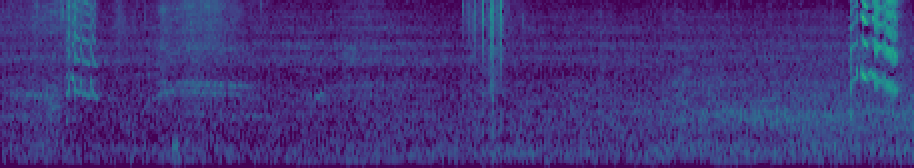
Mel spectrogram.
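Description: A lorikeet gives three short, shrill, rasping screeches a few seconds apart over a steady background hiss.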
